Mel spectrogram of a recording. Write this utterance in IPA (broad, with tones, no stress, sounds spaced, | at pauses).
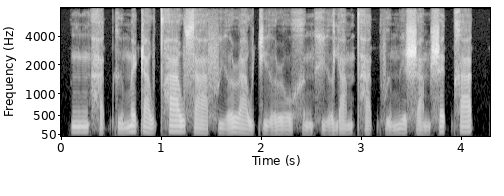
ŋ ə˧ ŋ h a˨˩ t̚ k ɨ˨˩˦ m ɛ˧ ʈ a˨˩˦ w t̪ʰ aː˧ w s aː˨˩ f i˨˩˦ ə̯ ɹ a˨˩ w c i˨˩˨ ə̯ ɹ o˨˩ x ə˨˩˨ ŋ x i˨˩˨ ə̯ j a˨˩˦ m t̪ʰ a˨˩ t̚ f ɨ˨˩˨ m i˨˩˦ ʂ a˨˩ m ʂ ɛ˦˥ t̚ x a˦˥ t̚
